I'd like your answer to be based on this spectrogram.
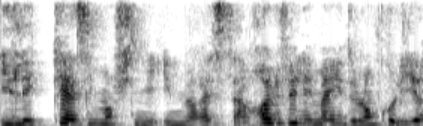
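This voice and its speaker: Her pitch is fairly high, with ordinary variation. This woman speaks at a fairly quick pace. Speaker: knitting podcaster. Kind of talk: casual chat. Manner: halting.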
